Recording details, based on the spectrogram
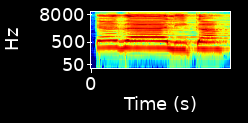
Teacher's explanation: ذال کھڑی زبر ذا ہے، اس کو ہم ایک حرکت کے برابر کھینچ کے پڑھیں گے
